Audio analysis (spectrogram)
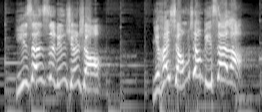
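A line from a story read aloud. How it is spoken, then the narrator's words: Boy shouting. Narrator (Chinese): 一个男孩冲糖糖大喊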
